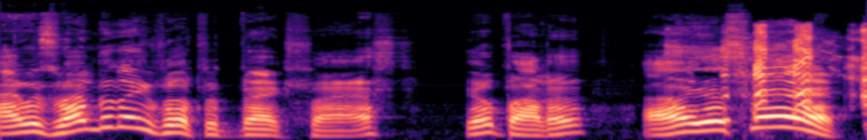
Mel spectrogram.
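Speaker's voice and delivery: very slow, loud, drawn-out, swooping delivery. Quoting a villain line to compare voices: Bane voice. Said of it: "that Bane, um, attempt".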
